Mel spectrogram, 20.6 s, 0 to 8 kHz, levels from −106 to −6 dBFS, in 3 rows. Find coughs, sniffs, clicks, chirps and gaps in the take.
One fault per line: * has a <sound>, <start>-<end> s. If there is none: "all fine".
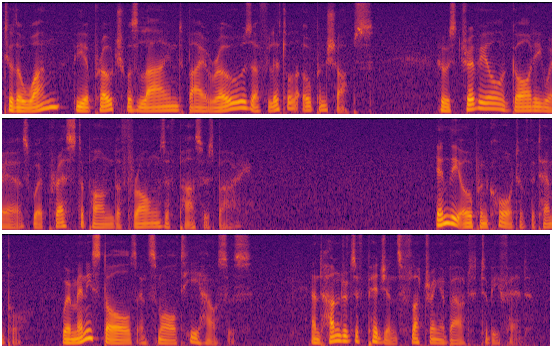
all fine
